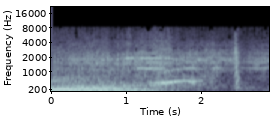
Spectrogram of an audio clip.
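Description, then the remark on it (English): A car engine rumbles, its pitch easing down as it slows and settles into a steady idle, with a single short knock near the end. “Hold the car here”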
